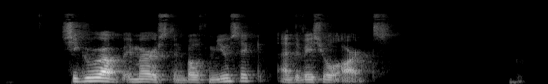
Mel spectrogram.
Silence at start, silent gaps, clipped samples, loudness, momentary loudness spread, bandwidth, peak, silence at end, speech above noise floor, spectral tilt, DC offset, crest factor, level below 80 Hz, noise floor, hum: 0.65 s; none; under 0.1%; -23 LUFS; 17 LU; 11.5 kHz; 0 dBFS; 1.65 s; 66 dB; -6.5 dB/octave; under 0.1%; 24 dB; -64 dBFS; -89 dBFS; none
